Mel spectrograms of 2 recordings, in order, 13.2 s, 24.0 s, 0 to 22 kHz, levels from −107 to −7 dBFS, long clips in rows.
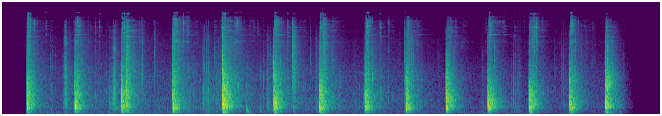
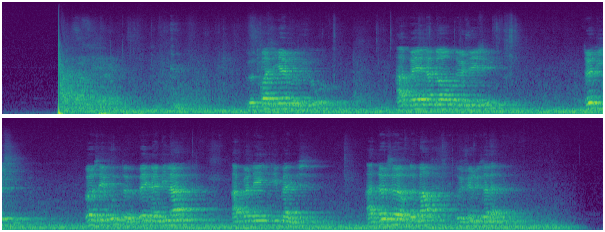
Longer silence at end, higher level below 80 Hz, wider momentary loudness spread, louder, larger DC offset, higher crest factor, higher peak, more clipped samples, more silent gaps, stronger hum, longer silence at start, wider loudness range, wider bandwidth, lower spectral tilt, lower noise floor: first, 0.9 s vs 0.45 s; second, -52 dBFS vs -42 dBFS; about the same, 15 LU vs 14 LU; first, -25 LUFS vs -34 LUFS; neither; first, 26 dB vs 20 dB; first, -2 dBFS vs -14 dBFS; neither; neither; neither; second, 0.5 s vs 1.1 s; about the same, 4 LU vs 6 LU; first, 15 kHz vs 11 kHz; second, -6 dB/octave vs -7.5 dB/octave; second, -68 dBFS vs -74 dBFS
